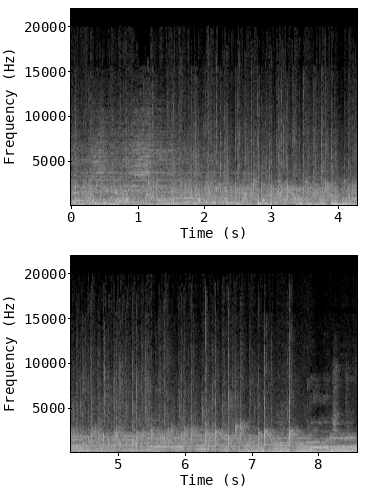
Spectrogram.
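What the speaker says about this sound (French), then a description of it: "Est-ce que pendant qu'il avance, on peut acclamer le Seigneur?" Church congregation clapping and cheering to acclaim the Lord, a loud, steady wash of applause with voices shouting and music-like tones mixed in, continuous throughout.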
